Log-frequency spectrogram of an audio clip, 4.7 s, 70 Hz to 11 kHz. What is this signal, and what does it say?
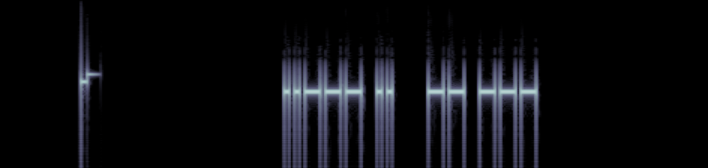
Morse code, heard as a keyed tone, about 34 wpm, 700 Hz. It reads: 2I MO
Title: Winter Field Day Exchanges 35wpm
